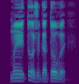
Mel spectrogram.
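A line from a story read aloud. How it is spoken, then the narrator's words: Grumbling. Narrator (Russian): проворчал Ребров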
